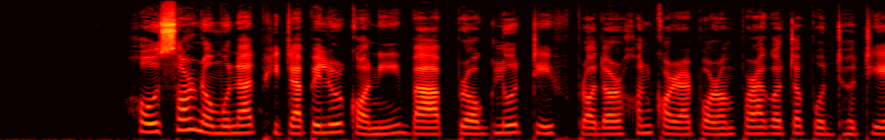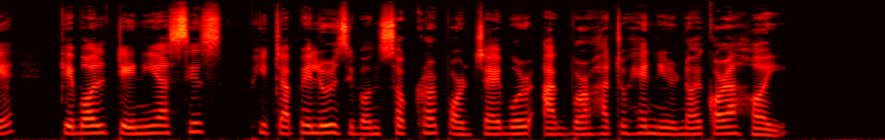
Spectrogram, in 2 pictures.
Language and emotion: Assamese, neutral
